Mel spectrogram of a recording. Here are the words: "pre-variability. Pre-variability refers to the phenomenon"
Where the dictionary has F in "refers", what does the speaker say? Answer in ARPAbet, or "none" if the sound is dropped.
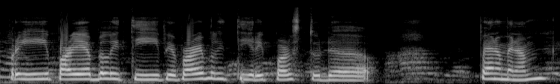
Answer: P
